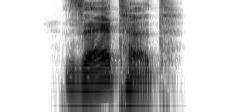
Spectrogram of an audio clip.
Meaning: inflection of säen: 1. second-person plural preterite 2. second-person plural subjunctive II
- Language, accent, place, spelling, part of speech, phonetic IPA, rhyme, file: German, Germany, Berlin, sätet, verb, [ˈzɛːtət], -ɛːtət, De-sätet.ogg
